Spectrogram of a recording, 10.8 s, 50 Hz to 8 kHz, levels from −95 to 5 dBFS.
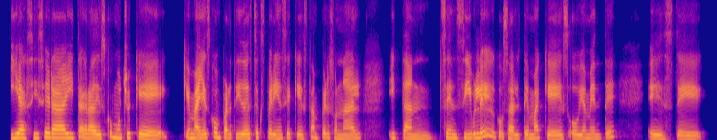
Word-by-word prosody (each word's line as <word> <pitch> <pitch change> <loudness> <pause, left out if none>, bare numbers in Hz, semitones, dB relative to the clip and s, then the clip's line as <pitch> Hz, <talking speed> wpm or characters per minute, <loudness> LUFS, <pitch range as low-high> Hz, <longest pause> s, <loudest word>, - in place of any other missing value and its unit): Y 220 +2 +5
así 225 0 +2
será, 225 -1 +5
y 225 -1 +1
te - - -2
agradezco 210 0 +2
mucho 235 0 0
que 200 0 +2 0.2
que 230 - -1
me 215 - +6
hayas 215 +1 +4
compartido 215 -4 0
esta 220 +2 -1
experiencia 220 -1 -2
que 210 -2 -2
es 205 0 -5
tan 220 - -4
personal, 215 -2 -2 0.4
y 225 -1 -5
tan 195 -4 -3
sensible. 220 - +1
O - - -3
sea, 210 0 0
el 195 0 -4
tema 205 +2 -2
que 195 -3 0
es 200 0 -7
obviamente, 200 +5 -4 0.4
este, 185 -3 -3
215 Hz, 160 wpm, -20 LUFS, 200-225 Hz, 0.4 s, me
